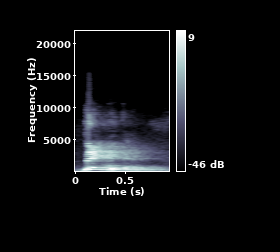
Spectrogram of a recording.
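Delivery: a hurt laugh daring them; defiant laugh. Acted. Narrator challenging the listener, bitter laugh.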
